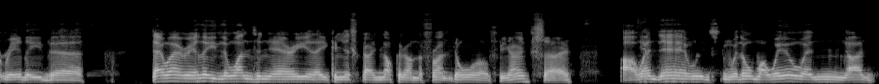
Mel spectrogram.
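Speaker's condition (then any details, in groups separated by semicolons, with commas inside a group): Cleft palate; congenital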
